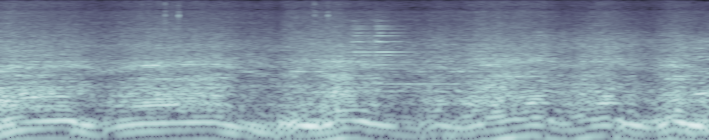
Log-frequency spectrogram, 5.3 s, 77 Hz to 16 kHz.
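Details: Honda ADV150 scooter that suddenly stalled and wouldn't start, after repair: engine running and revving up and down smoothly, no knocks or rattles; sounds healthy and quiet.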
